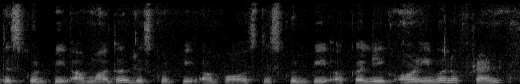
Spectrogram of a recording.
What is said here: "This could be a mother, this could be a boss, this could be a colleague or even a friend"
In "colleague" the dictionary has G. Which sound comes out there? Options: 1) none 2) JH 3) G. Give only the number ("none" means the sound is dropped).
3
